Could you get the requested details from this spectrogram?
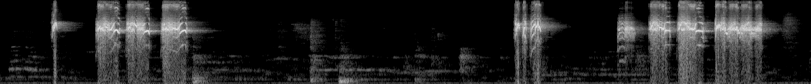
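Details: Home-kept Black-winged myna singing loudly, used as a lure so a caged bird starts singing fast; clusters of three to four harsh, scratchy, high squawks, separated by a quiet gap with faint soft sounds.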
